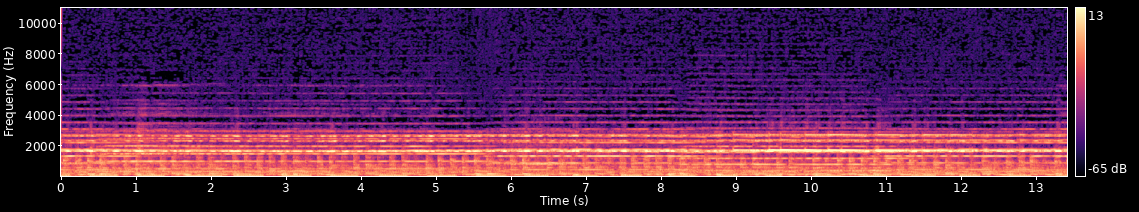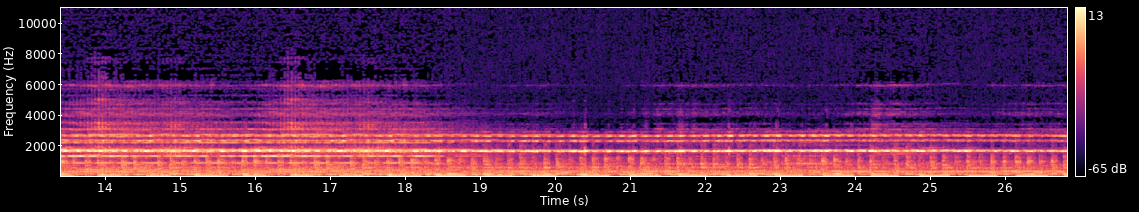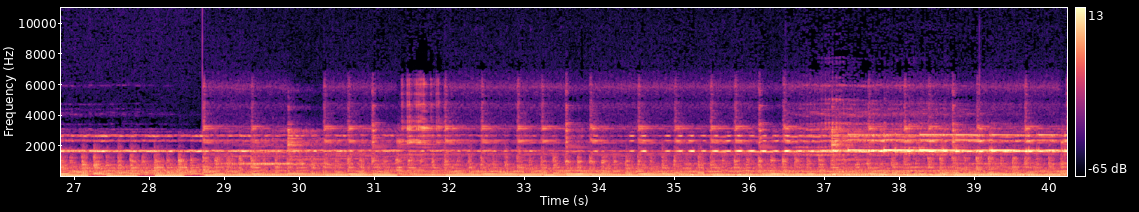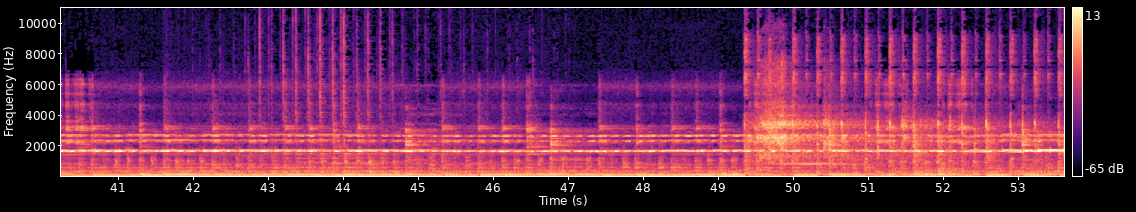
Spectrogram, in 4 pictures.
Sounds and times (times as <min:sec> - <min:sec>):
Soundtrack music: 0:00.0 - 0:33.2, 0:36.6 - 0:53.6.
